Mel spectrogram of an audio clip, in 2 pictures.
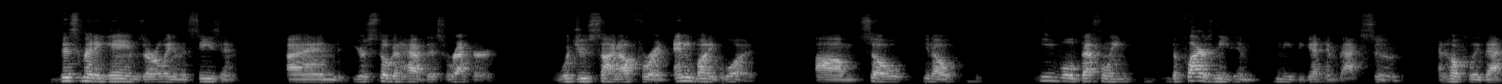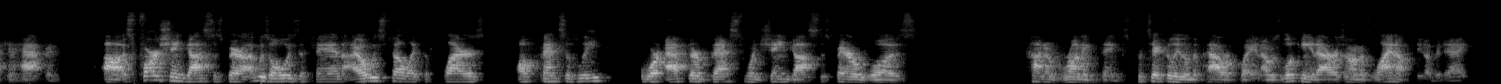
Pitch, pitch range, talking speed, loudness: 125 Hz, 115-140 Hz, 180 wpm, -26 LUFS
